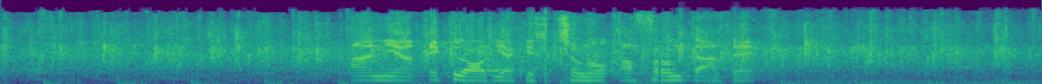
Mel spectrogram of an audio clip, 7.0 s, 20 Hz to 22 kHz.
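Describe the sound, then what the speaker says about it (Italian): Applause for two under-18 women's volleyball teams after a third-place final, a broad crowd wash under a voice announcing over a loudspeaker, fading near the end. "Un applauso tutte e due le squadre"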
